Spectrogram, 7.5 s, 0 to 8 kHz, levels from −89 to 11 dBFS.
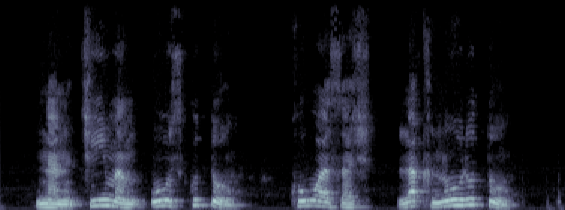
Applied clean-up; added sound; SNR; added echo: none; none; none; none.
